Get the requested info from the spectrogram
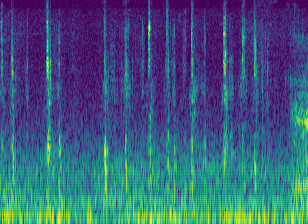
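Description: Faint computer keyboard typing: a quick run of about ten keystrokes as a word is typed out.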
